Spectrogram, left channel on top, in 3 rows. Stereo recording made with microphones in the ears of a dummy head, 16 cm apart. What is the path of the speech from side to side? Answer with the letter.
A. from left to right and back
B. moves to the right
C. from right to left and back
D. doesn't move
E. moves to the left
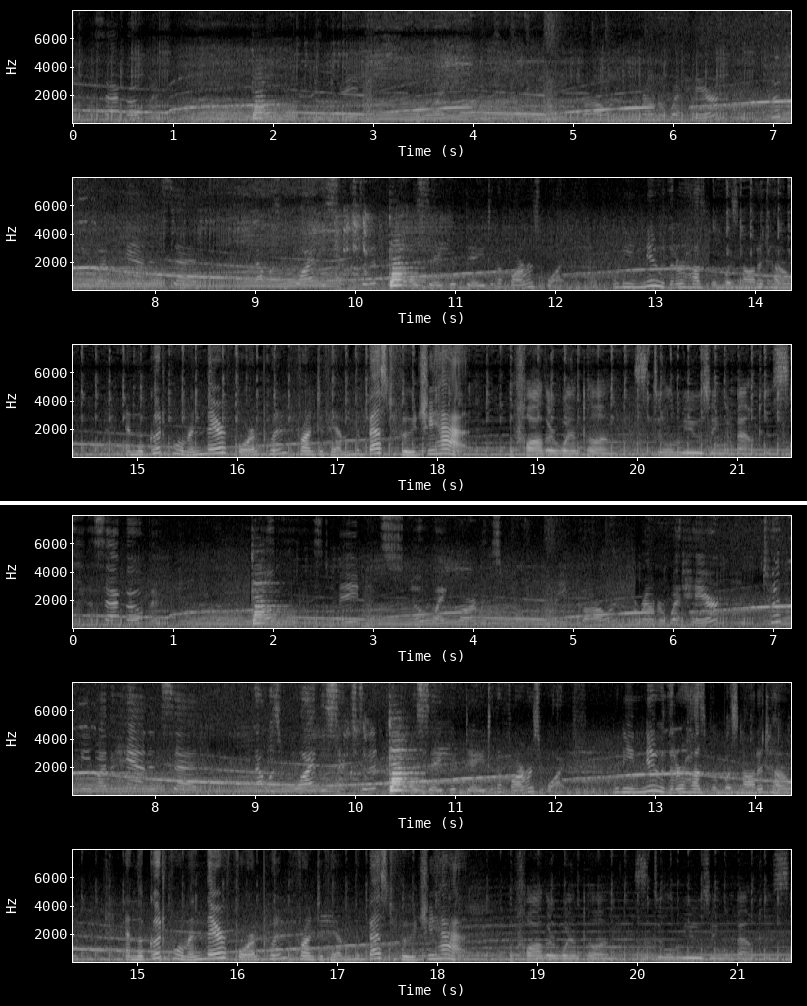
E.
